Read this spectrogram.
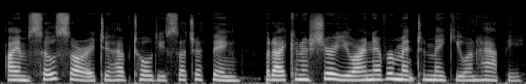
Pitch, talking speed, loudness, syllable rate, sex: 205 Hz, 260 wpm, -17 LUFS, 5.9 syllables/s, female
